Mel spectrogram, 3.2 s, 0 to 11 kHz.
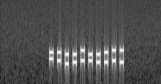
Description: DTMF, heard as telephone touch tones, dialled by machine, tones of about 70 ms. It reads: 0814974596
